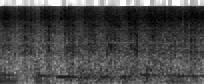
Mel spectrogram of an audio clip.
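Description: Strawberry Krispies puffed rice cereal pouring from a cardboard box into a bowl: a steady patter of many small dry grains landing on each other.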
